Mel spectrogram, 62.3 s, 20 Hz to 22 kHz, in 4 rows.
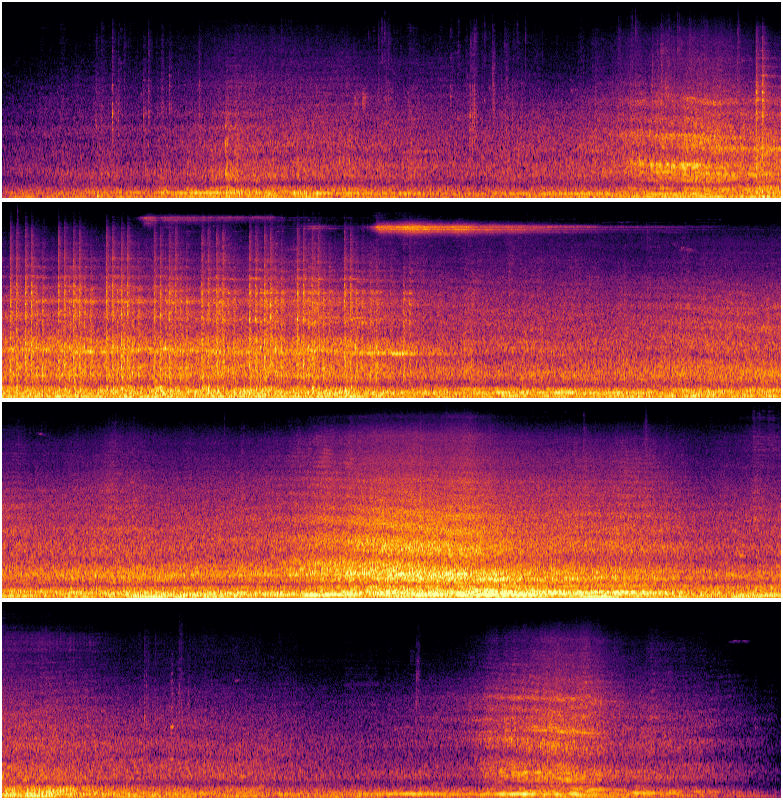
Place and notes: Zhongzheng 2nd Rd., Yingge Dist., New Taipei City - In the bamboo forest
In the bamboo forest, Traffic Sound, Traveling by train
Zoom H4n XY+Rode NT4
New Taipei City, Taiwan, 29 November 2011, ~14:00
